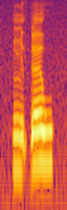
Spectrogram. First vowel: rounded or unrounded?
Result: unrounded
